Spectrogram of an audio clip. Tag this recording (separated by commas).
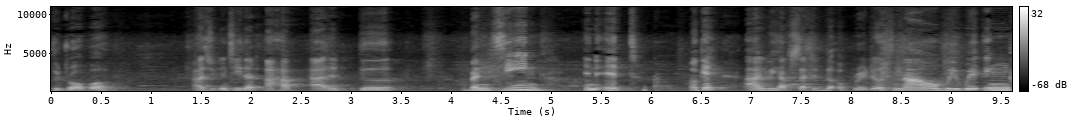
Speech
